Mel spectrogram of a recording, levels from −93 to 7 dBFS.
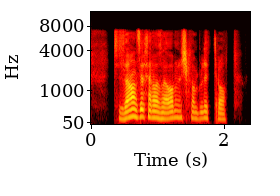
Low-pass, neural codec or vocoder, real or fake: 7.2 kHz; codec, 16 kHz, 1 kbps, FreqCodec, larger model; fake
